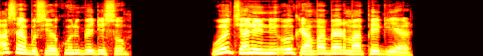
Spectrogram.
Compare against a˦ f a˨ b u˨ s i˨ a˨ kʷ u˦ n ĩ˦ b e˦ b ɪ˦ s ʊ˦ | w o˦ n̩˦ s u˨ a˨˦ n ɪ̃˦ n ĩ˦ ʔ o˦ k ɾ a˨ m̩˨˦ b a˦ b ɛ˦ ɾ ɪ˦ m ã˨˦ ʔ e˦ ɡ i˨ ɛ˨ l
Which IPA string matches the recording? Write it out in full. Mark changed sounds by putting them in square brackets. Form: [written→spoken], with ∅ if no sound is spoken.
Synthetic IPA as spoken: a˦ [f→s] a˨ b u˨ s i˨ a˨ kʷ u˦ n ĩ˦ b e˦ [b→d] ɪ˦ s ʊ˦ | w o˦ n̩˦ [s→t] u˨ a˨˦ n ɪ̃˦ n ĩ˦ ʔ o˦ k ɾ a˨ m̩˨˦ b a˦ b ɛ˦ ɾ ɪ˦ m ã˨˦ [ʔ→p] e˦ ɡ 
